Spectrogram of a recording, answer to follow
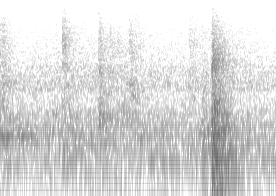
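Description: A small plastic hand-held date stamp being handled: a few light clicks, then one louder knock about a second and a half in.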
